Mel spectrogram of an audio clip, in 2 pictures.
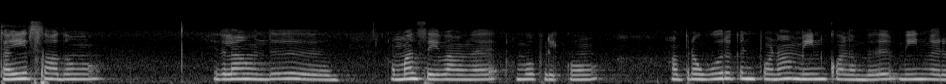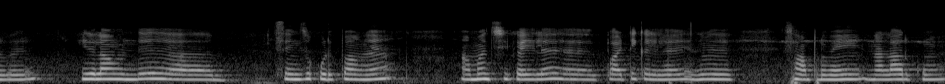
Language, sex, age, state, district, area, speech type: Tamil, female, 18-30, Tamil Nadu, Tiruchirappalli, rural, spontaneous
